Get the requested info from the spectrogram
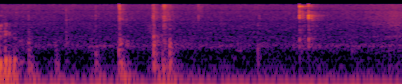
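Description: A few separate computer keystrokes and clicks as a short number is typed into a field.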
